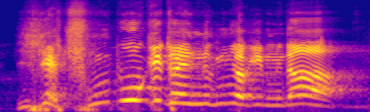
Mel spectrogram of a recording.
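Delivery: loud, high impassioned preaching; 열정적인 설교. Real, not acted. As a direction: exhort the congregation at full force. Preaching at full force. (힘차게 외치는 설교)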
